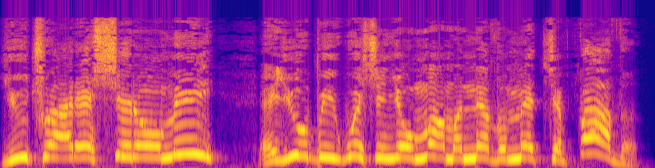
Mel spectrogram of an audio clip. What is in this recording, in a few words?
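team kill accident, voice, male; Left 4 Dead 2; coach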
